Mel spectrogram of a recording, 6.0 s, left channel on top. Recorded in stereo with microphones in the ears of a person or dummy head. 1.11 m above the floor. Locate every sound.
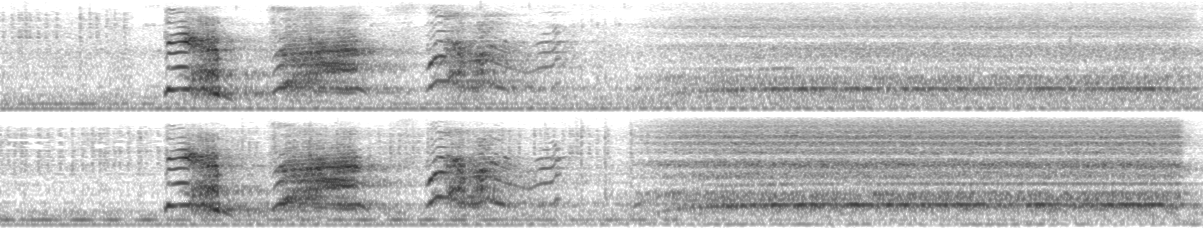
0.8 s a scream: 5° left (ahead or behind), 1.4 m; by 2.8 s 30° right (ahead or behind), 4 m
2.9 s a hair dryer: 60° right (ahead or behind), 3.5 m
